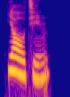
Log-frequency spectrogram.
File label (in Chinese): "要紧", Chinese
